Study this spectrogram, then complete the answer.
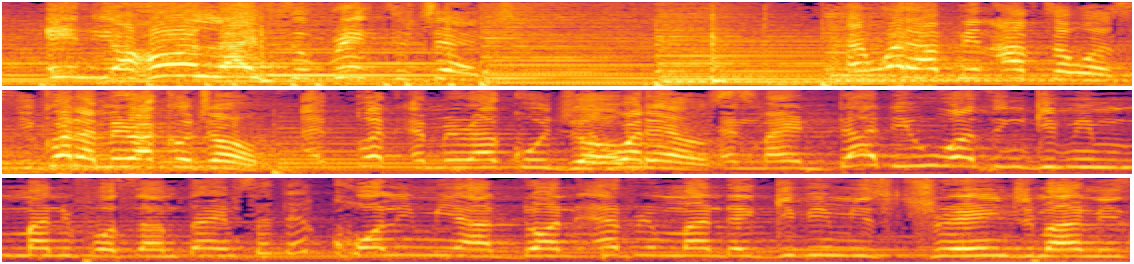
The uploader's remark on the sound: Preached at the Prophetic Encounter Service.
